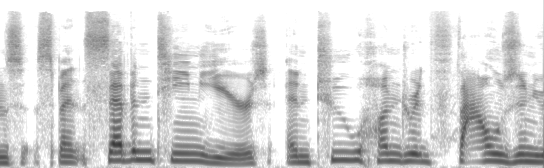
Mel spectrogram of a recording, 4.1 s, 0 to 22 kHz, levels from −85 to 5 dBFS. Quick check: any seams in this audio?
no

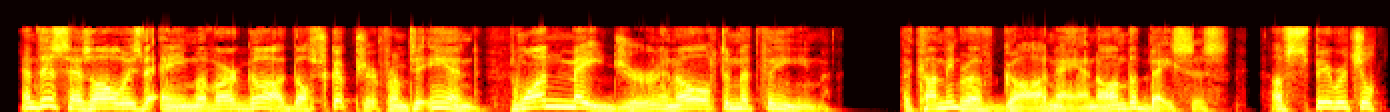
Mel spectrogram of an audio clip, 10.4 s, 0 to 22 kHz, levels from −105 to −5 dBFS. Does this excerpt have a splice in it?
yes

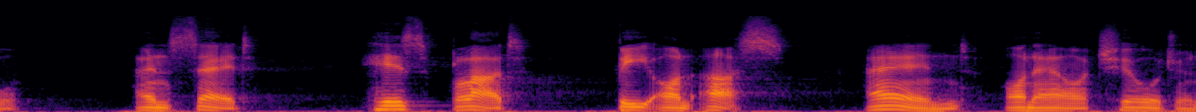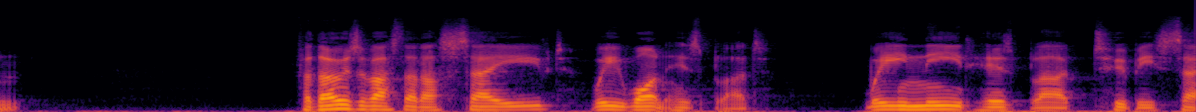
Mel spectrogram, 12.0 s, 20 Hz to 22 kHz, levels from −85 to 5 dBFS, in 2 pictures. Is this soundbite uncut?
yes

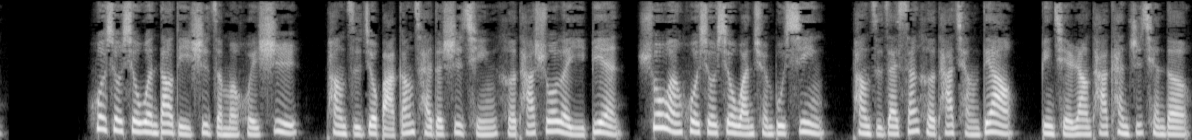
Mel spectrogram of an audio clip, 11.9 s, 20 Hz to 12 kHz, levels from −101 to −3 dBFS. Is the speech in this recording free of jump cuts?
no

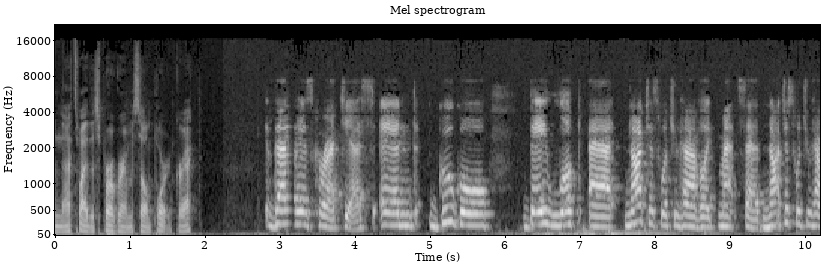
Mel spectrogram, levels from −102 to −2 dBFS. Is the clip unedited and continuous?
yes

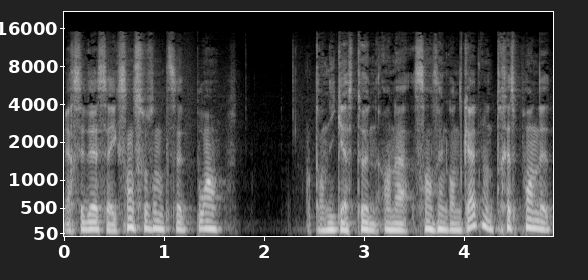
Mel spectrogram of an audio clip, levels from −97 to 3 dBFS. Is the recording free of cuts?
yes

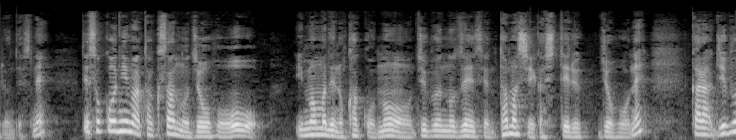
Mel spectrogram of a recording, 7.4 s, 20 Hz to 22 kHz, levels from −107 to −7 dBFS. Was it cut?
no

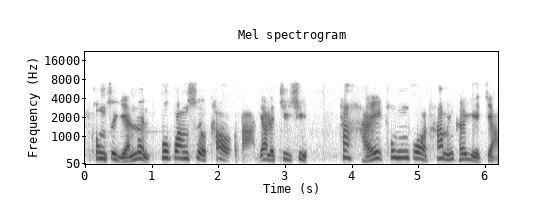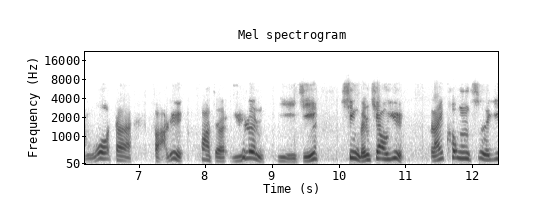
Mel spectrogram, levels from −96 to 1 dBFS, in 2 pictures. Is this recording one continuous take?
yes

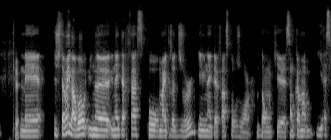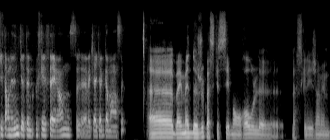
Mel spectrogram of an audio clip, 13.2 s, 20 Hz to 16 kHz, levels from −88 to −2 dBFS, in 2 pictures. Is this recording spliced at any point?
yes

